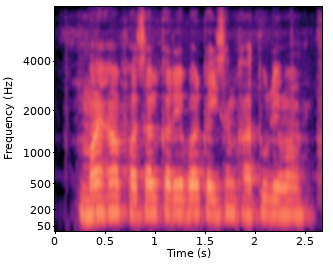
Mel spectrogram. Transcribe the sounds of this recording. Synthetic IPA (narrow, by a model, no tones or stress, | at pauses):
mɛ̃ɦãfʰɐsəlkəɾebɐɾkɐɪsənkʰaːt̪ũleːʋãːũ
